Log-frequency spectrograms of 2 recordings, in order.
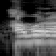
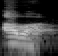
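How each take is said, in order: First: The word begins with an h sound. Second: The word begins directly with a vowel. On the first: The speaker calls it wrong. "మనం హవర్ అన అన- అనకూడదు" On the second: The speaker calls it right. "దాని sound ఎలా ఉంది చూడండి"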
